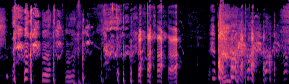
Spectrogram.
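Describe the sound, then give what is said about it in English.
A woman's fitful coughing tangled with breathy laughter, several short bursts in a row, then a pause before a final rough, louder fit of coughing. “Oh, there she goes with the coughing.”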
